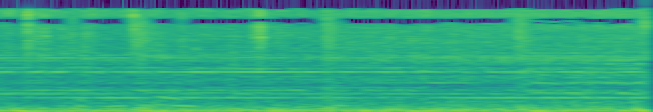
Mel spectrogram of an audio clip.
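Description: Background music at a steady level.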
